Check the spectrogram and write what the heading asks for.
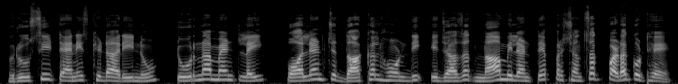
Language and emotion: Punjabi, angry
